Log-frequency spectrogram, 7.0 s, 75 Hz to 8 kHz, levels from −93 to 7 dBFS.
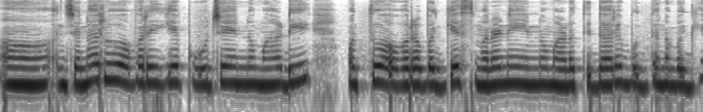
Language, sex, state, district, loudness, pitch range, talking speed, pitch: Kannada, female, Karnataka, Belgaum, -12 LUFS, 235-250 Hz, 110 wpm, 240 Hz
